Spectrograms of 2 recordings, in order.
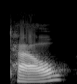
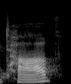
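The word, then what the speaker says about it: תו: Um, and then we have tao. Tao. Some would say tav. They would uh t a v is the way they want to pronounce the last name or the the letter to the last consonant uh the name of the letter.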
